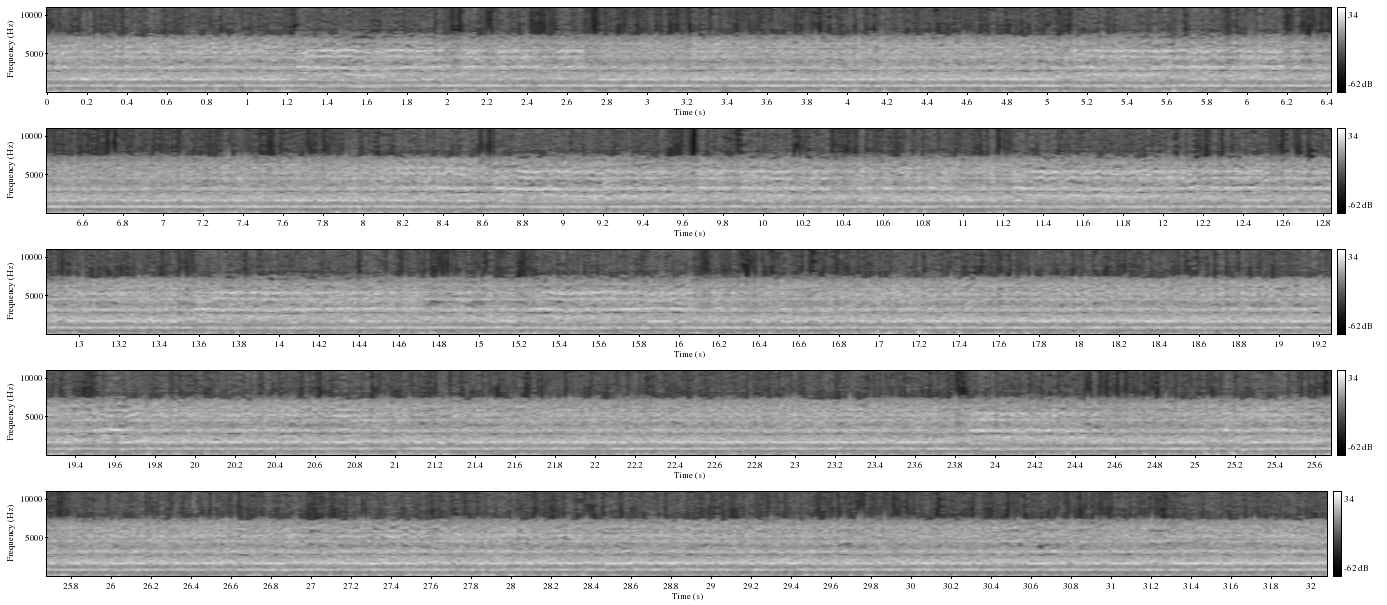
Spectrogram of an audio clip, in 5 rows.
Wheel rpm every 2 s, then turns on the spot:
230, 230, 230, 230, 220, 220, 230, 230, 230, 240, 240, 230, 230, 230, 230, 230.
none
